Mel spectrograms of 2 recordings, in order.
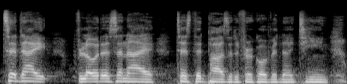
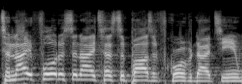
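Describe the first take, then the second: First: It is said without the right impression voice. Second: It is said in the right impression voice.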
